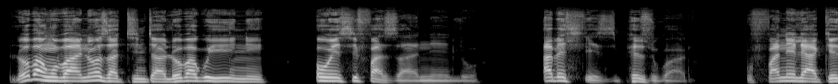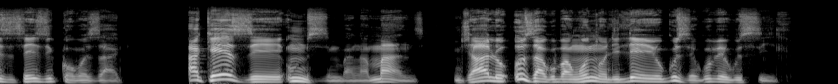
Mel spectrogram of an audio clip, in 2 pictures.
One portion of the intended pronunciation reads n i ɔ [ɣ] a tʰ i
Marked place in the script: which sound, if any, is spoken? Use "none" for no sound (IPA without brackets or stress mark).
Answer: z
